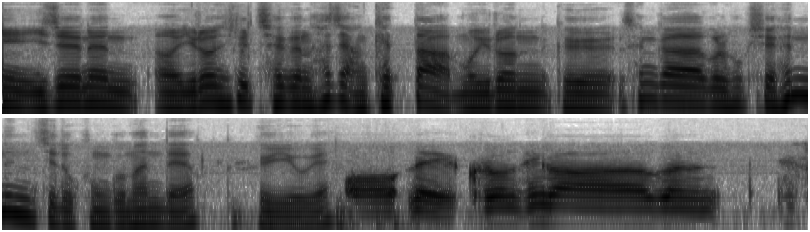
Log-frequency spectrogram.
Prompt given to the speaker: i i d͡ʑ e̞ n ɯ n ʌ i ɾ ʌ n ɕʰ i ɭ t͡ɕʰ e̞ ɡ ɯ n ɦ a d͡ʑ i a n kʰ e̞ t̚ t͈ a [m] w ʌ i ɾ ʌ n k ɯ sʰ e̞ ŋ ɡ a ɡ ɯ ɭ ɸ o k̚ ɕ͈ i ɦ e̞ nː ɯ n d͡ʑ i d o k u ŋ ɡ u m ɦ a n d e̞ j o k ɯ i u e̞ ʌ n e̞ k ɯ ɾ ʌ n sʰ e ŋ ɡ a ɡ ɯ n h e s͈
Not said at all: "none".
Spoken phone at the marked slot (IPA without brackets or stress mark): m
